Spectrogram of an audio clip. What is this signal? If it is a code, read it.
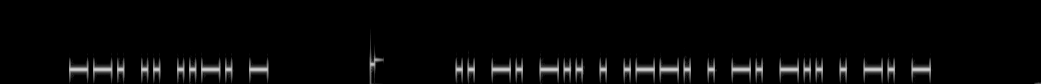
Morse code, heard as a keyed tone, about 21 wpm, 700 Hz. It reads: GIFT INDEPENDENT
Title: Sentences from Top 900 Words - New Word Drill - 20wpm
